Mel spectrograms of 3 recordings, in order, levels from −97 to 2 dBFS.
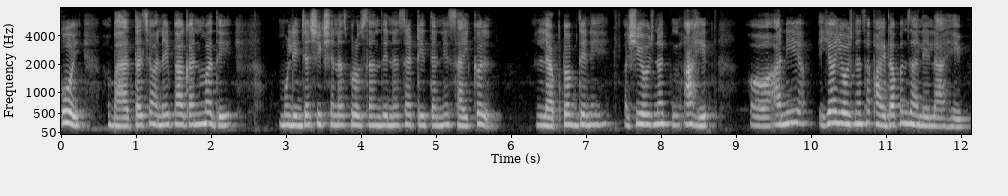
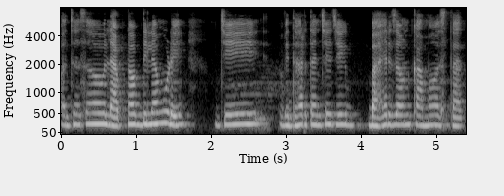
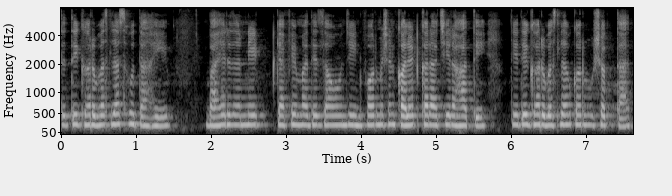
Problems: background sounds at intervals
